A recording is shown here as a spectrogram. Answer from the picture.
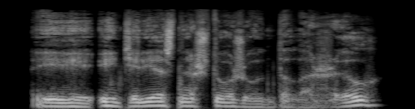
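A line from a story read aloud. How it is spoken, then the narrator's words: Anticipatory snort. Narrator (Russian): Брежнев хмыкнул, предвкушая развязку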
